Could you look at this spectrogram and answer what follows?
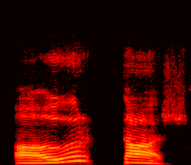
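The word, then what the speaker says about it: ağır: Аур-таш. Буковку Г не произносим. Говорим аур, аур. Как будто мы А и И соединили вместе.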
